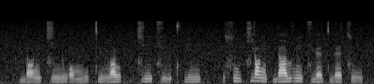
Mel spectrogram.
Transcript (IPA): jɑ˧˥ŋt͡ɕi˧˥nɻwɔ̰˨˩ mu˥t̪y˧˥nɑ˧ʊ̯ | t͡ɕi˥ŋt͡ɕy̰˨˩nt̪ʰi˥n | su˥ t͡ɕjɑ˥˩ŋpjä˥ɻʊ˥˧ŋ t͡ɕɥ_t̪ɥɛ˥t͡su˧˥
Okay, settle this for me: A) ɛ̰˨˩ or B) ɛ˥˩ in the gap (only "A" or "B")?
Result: B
